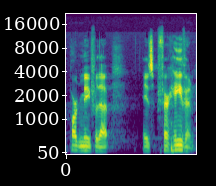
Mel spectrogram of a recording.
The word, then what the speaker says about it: Fair Haven: me for that is Fair Haven right with the accent on the on the second syllable all right so everybody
